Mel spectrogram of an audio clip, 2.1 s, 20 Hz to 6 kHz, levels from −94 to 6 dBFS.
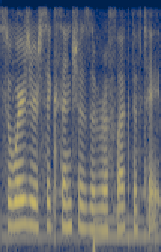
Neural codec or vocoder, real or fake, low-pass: none; real; 5.4 kHz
